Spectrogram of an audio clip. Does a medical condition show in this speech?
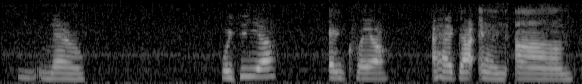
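Yes: cerebral palsy.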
